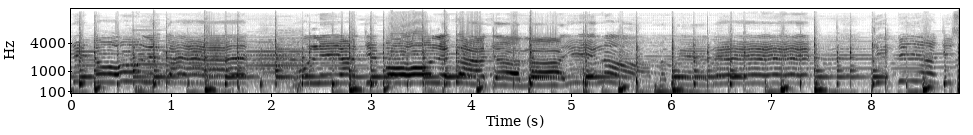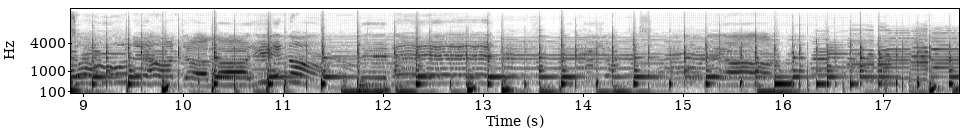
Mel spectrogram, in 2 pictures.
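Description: Live folk music: a tabla beats a quick, steady rhythm under a melody that slides and bends in pitch, over a held drone note.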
